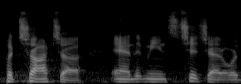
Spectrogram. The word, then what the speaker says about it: Pecha Kucha: But actually, Pecha Kucha is from Tokyo, and it's pronounced pachacha, and it means chit-chat, or the actual sound of talking.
